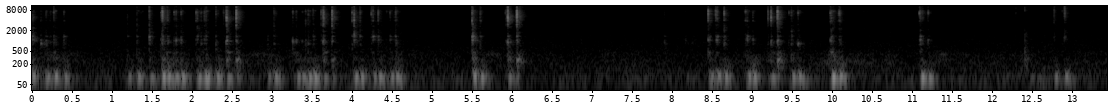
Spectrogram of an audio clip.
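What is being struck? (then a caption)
Plastic computer keyboard with aluminium frame. Long white-painted nails and fingertips tap the black plastic keys of a compact wireless keyboard with a thin silver aluminium frame, resting on a wooden table. Bursts of quick, bright clicky keystrokes with a soft low thump come in irregular runs, separated by short quiet pauses, and each click dies away almost instantly.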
